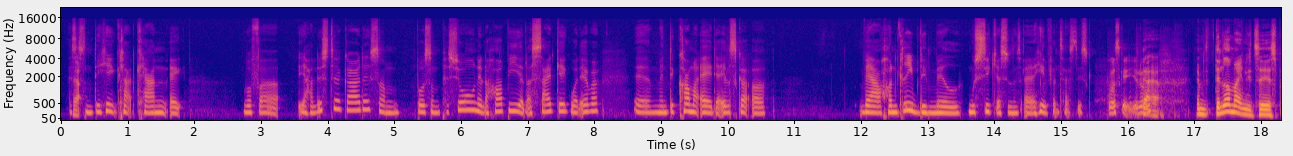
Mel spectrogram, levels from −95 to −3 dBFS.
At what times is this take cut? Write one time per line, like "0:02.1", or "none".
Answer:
0:13.5
0:15.7
0:17.0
